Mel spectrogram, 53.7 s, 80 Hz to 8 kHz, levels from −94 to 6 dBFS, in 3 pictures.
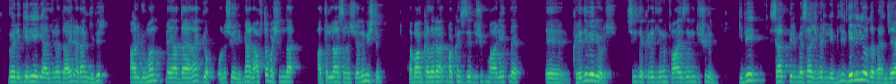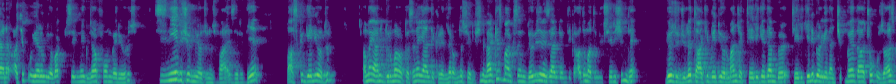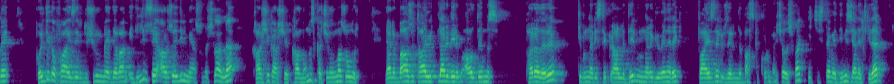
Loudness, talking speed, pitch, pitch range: -26 LUFS, 130 wpm, 175 Hz, 160-195 Hz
